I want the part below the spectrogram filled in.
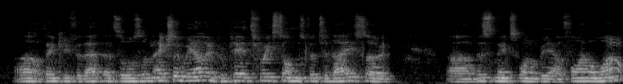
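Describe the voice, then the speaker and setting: A man with a fairly high-pitched voice and fairly even intonation, with audible room echo. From Papua New Guinea. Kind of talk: casual interview chat. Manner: halting, many fillers.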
